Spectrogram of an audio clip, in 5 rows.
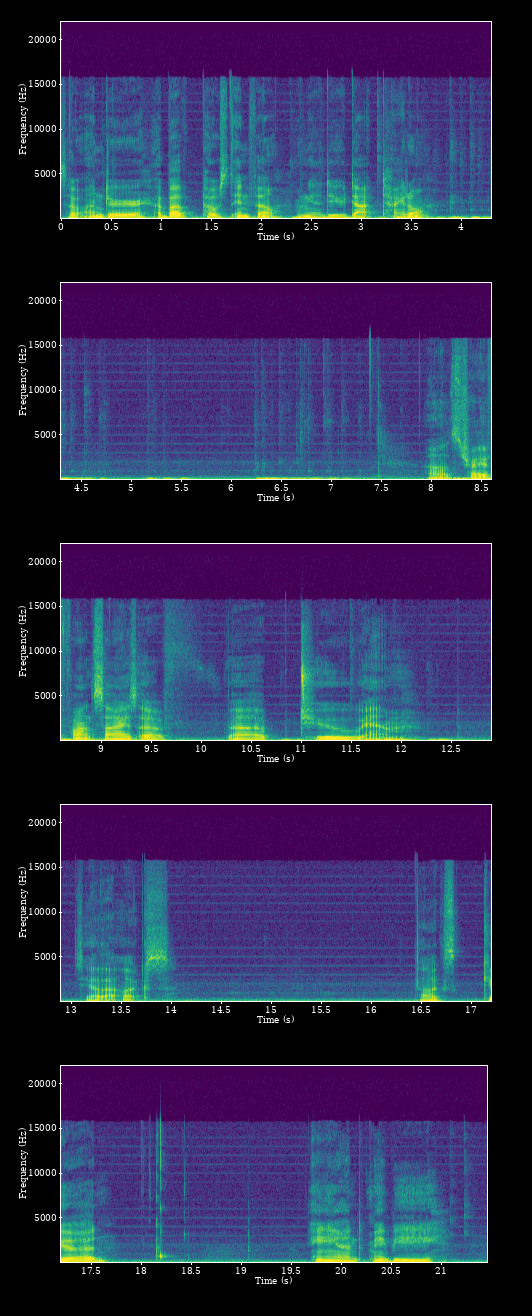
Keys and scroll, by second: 0.1 Down, 0.4 Return, 2.3-4.9 typing, 5.1 shift+super+Return, 5.6 super+z, 6.1-12.3 typing.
